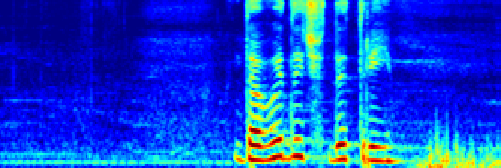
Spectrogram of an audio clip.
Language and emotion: Russian, neutral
